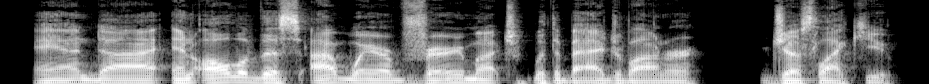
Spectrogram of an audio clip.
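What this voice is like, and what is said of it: Southern accent. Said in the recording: “I talk funny. I've got a Southern accent just like you do”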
